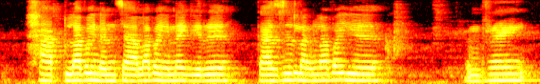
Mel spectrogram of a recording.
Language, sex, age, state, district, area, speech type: Bodo, female, 45-60, Assam, Kokrajhar, rural, spontaneous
